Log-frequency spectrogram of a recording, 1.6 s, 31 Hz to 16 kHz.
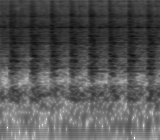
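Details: Ashok Leyland Dost BS4 diesel with Bosch EDC17 ECU: steady starter cranking at about four compression pulses a second, but the engine never fires (crank, no-start) while the sensor signal is measured at about 30 Hz during cranking.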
